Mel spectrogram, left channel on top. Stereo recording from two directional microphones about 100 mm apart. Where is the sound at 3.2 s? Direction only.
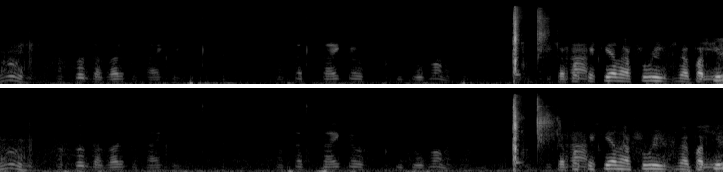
40° left (ahead or behind).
